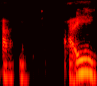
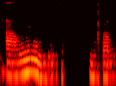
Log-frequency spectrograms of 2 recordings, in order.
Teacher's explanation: huruf vokalnya ada 2 dan dibaca 2 juga yang kita dengar. Jadi kalau ada gabungan vokal A dan I, bacanya AI, AI gitu ya. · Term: diftong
